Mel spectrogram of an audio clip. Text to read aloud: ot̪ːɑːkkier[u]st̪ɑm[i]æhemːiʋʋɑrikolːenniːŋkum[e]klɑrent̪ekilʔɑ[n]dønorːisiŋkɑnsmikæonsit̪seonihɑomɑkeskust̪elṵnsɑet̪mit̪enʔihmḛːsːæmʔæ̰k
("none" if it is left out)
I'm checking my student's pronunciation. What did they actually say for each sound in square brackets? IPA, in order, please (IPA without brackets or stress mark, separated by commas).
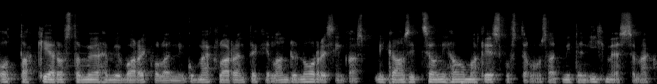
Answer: o, y, æ, n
